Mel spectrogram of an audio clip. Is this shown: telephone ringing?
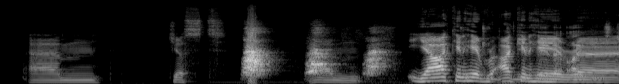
no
